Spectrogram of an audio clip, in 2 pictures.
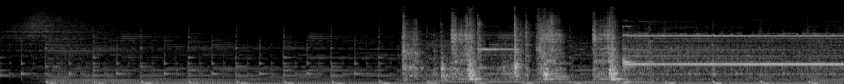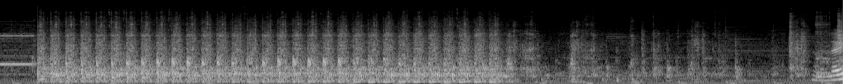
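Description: An embroidery machine stitches vinyl over fabric, a rapid rattling needle chatter that starts and stops in bursts, with beeps and mechanical clicks between runs and a long steady stretch of stitching near the middle.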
